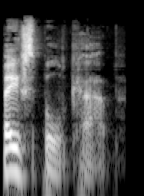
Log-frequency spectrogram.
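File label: "baseball cap", British English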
